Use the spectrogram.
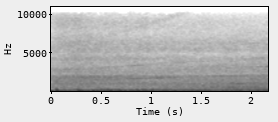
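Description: bus idling

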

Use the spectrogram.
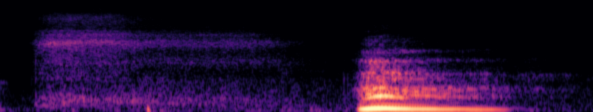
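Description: deep breaths

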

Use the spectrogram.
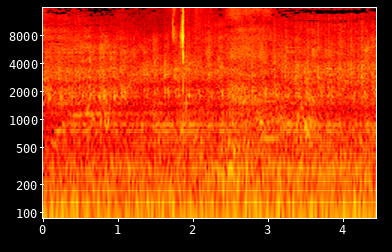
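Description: tractor engines idling

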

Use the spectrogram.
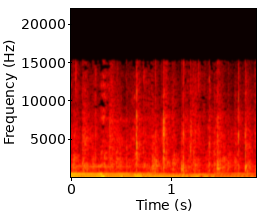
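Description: applause

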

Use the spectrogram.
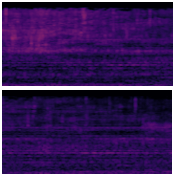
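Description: water pouring

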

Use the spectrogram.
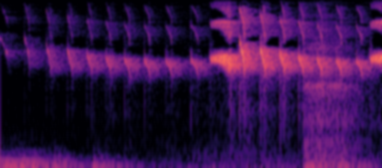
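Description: canaries singing

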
